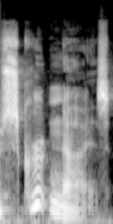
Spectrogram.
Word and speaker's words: scrutinize: That T is more of a glottal stop.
